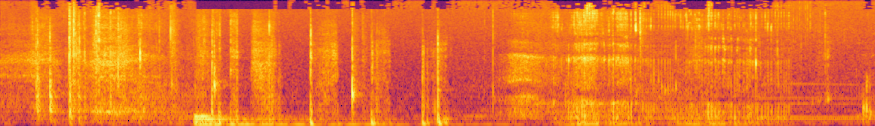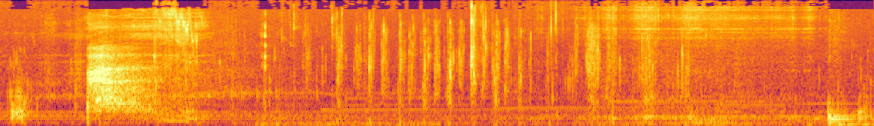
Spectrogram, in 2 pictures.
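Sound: chewing and biting food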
